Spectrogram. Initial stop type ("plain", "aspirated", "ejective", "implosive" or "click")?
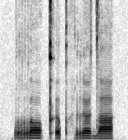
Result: ejective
